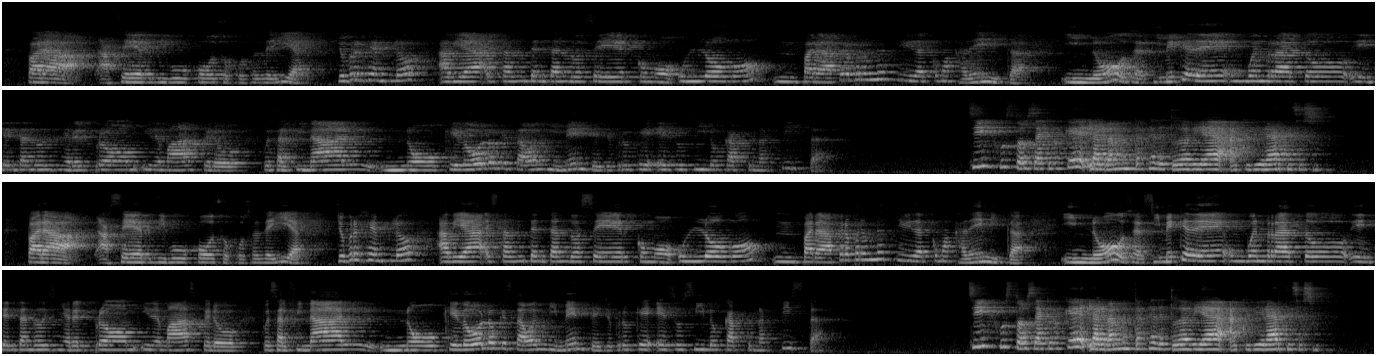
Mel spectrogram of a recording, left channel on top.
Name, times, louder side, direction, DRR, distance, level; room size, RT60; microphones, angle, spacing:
voice 1, 0.3-21.9, right 3 dB, 85° right, 5 dB, 0.5 m, -32 dB
voice 2, 23.4-26.9, right 3 dB, 15° right, 1 dB, 0.3 m, -27 dB
6.0 x 2.4 x 3.3 m, 0.72 s
head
